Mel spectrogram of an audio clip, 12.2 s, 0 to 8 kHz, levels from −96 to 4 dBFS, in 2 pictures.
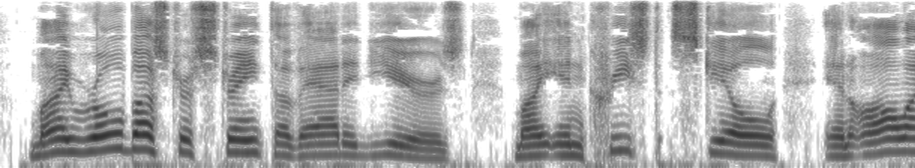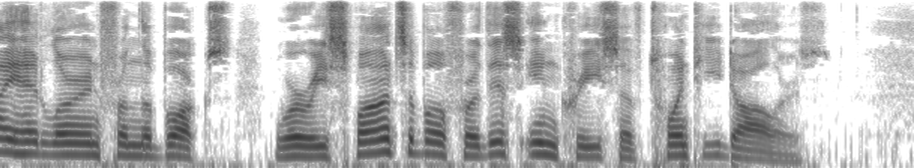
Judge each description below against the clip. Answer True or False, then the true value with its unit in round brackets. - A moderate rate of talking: False (125 wpm)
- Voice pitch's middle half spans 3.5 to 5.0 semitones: True (3.8 semitones)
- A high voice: False (150 Hz)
